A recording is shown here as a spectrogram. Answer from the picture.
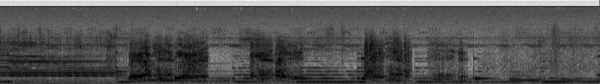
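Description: A tiger growling and roaring four times, each a rough burst of a second or so, over held chords of a dramatic film score.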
